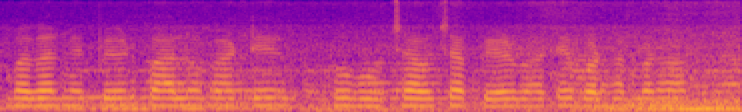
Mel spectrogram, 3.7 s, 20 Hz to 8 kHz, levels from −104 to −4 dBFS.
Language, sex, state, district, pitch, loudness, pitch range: Bhojpuri, male, Uttar Pradesh, Deoria, 200 Hz, -31 LUFS, 190-200 Hz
